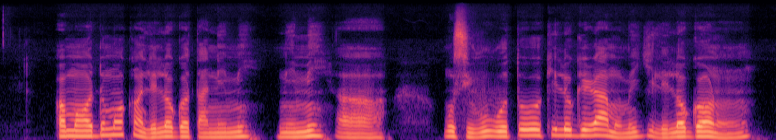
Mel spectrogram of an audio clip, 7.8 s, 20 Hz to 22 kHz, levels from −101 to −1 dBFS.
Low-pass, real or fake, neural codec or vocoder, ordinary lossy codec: 19.8 kHz; real; none; none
